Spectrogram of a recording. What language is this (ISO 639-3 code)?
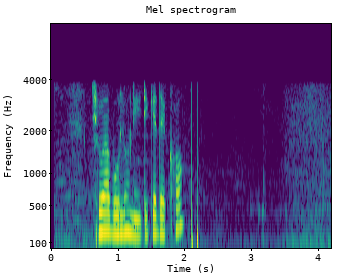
ori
